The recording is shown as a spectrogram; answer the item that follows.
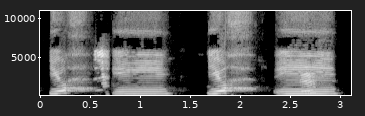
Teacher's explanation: আমি কিন্তু কণ্ঠের মাঝখান থেকে একটু চাপিয়ে নিয়ে আসতেছি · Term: বড় হা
